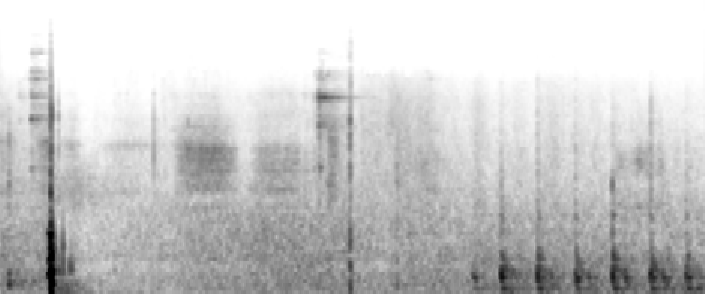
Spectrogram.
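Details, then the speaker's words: Slow hand-turned farm machine assembly gives a steady dull clunk about three times a second; owner believes the top bearing is worn and plans to tear it apart; worn bearing knock, unconfirmed. "I believe it's this top bearing here that's out um so I'm going to be tearing that one apart"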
